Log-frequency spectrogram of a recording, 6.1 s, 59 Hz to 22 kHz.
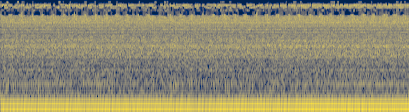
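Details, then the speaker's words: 2002 BMW 330Ci six after rear subframe work, plugs retorqued and coils swapped to chase an earlier ticking; it is still losing coolant. A steady, even low hum with no ticking or stumble once the secondary air pump stops; a smooth, normal idle. "but that sounds nice and smooth to me"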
